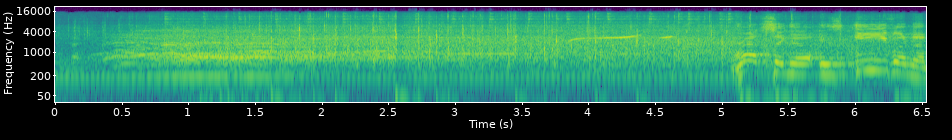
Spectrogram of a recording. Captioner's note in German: Jubeln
